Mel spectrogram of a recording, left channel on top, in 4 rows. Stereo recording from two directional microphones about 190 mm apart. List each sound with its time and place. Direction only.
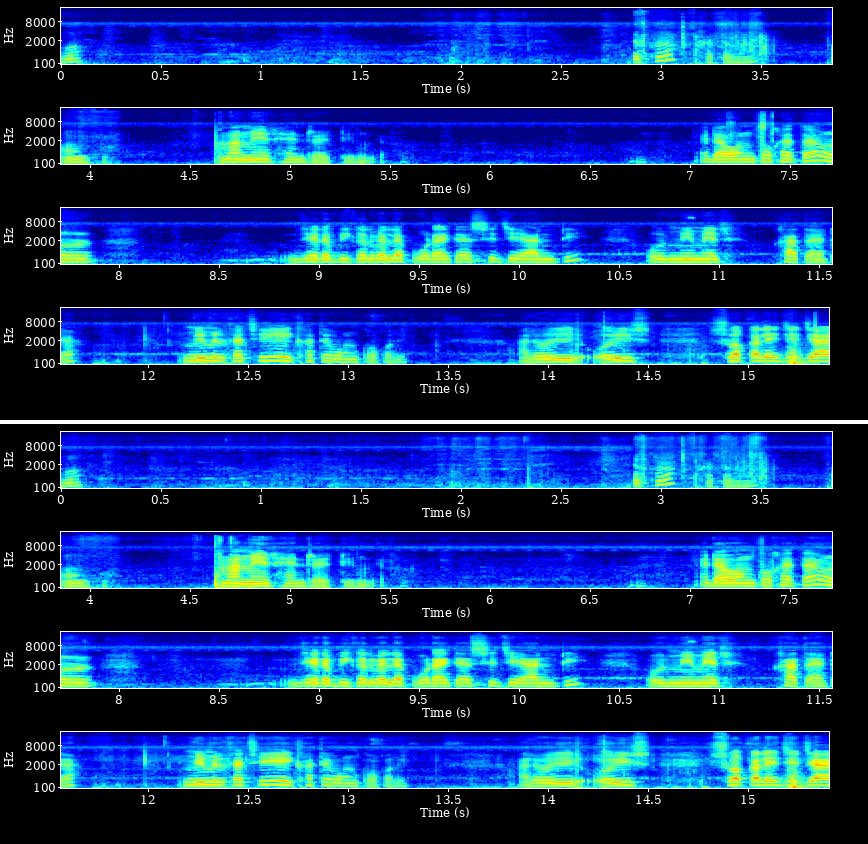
2.8 s speech: 5° left (ahead or behind)
4.6 s speech: 5° left (ahead or behind)
7.0 s speech: centre (ahead or behind)
7.4 s speech: 10° left (ahead or behind)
